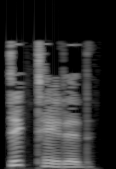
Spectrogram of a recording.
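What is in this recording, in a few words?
"dictated", British English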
